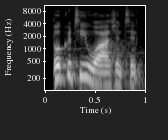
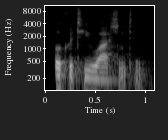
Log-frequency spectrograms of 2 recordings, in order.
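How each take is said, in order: First: High, loud, ringing proclamation; announcing the name. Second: Quiet, low, dropped name; soft attribution. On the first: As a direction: call the name out like a title. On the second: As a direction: let the name fall away softly. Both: Shown as a demonstration.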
